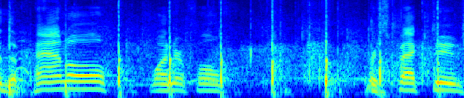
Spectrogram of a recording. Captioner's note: audience applauding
